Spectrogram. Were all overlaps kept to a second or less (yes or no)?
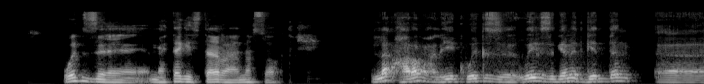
yes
